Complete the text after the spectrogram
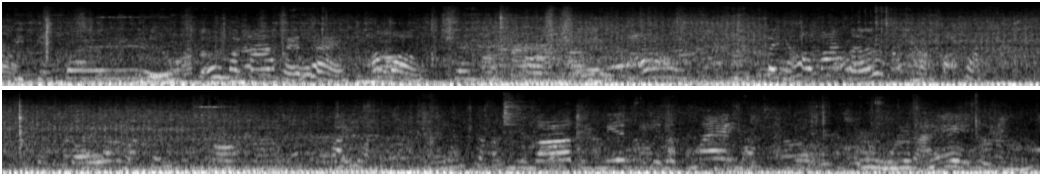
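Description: Many people chatter all around in a busy outdoor market.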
